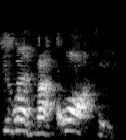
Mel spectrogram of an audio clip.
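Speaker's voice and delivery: a badly faked East Coast accent, lightly done; horrible East Coast accent. Friend mocks his own bad East Coast accent, badly faked. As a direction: ham up a clumsy New York coffee order. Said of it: "You do a horrible East Coast accent".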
